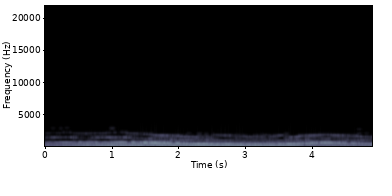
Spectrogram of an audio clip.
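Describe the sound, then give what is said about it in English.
A loud siren wails continuously, its pitch sliding slowly up and down over the steady, rumbling din of a driving rainstorm as a deputy sheriff's car speeds through the gathering night, with no voices present. “The scream of a siren knifes through the din of a driving rainstorm as Deputy Sheriff”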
